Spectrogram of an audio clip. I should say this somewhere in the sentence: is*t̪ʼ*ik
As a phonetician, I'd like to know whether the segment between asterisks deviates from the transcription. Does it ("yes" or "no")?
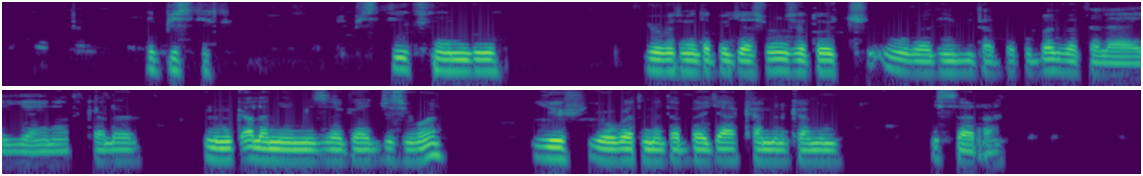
yes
